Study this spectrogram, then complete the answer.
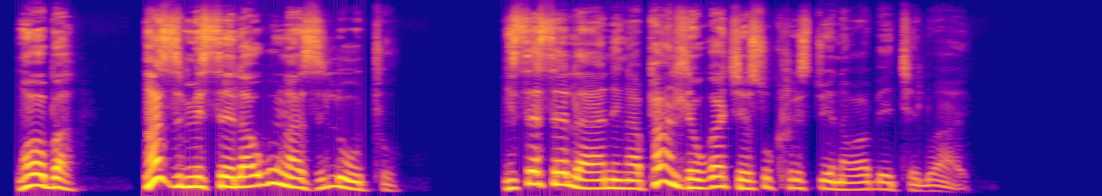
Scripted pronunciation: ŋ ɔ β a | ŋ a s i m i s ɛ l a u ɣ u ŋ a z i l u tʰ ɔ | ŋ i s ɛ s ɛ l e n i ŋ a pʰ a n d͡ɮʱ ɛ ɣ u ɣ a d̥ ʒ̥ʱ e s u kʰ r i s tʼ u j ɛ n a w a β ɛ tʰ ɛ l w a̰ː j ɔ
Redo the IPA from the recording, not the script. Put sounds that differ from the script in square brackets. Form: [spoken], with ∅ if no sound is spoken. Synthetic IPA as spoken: ŋ ɔ β a | ŋ a [z] i m i s ɛ l a u ɣ u ŋ a z i l u tʰ ɔ | ŋ i s ɛ s ɛ l [a] n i ŋ a pʰ a n d͡ɮʱ ɛ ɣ u ɣ a d̥ ʒ̥ʱ e s u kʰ r i s tʼ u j ɛ n a w a β ɛ tʰ ɛ l w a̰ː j ɔ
